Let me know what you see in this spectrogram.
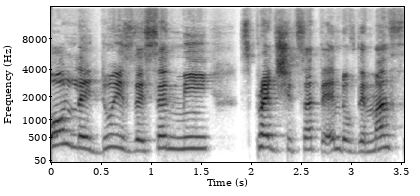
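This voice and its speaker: A woman projects a raised voice at a high pitch, bright and sharp in tone, with ordinary pitch variation. The recording is very clean, with a silent background. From Zambia, Kitwe, Copperbelt. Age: 60s. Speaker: former politician and school founder. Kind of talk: interview conversation.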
